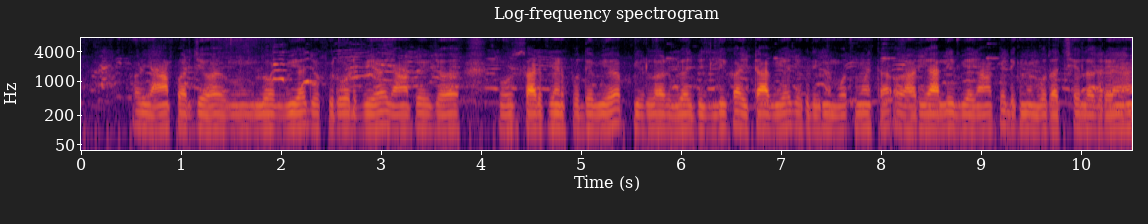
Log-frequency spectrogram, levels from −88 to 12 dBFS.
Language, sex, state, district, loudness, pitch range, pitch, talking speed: Hindi, male, Bihar, Jamui, -29 LUFS, 105-110 Hz, 110 Hz, 290 wpm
